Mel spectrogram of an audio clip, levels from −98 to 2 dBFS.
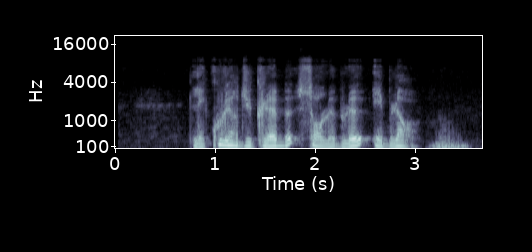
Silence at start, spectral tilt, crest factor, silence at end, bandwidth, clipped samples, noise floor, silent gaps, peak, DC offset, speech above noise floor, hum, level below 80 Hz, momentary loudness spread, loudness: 0.8 s; -8 dB/octave; 18 dB; 0.15 s; 9.4 kHz; under 0.1%; -66 dBFS; none; -6 dBFS; under 0.1%; 44 dB; none; -46 dBFS; 17 LU; -23 LUFS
